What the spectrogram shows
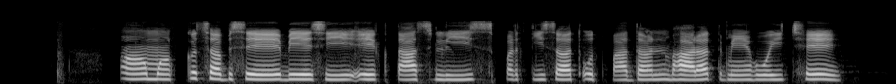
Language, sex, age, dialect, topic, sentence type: Maithili, female, 18-24, Eastern / Thethi, agriculture, statement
